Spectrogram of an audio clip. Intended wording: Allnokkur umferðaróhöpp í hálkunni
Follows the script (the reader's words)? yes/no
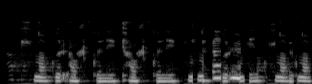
no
